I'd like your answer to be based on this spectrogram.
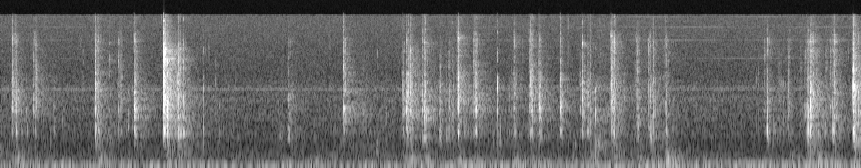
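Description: Keys clatter on a computer keyboard while a command is typed into a terminal on OpenBSD, irregular quick clicks with a few sharper strokes, close and alone without speech.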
